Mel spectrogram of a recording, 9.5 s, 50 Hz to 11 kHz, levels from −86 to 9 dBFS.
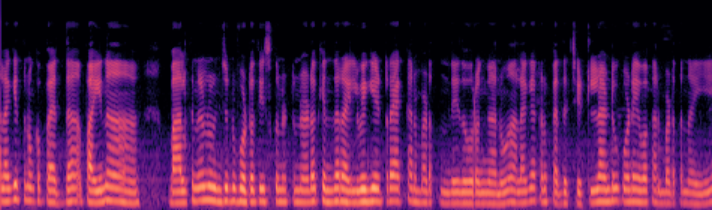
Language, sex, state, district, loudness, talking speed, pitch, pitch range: Telugu, female, Andhra Pradesh, Sri Satya Sai, -17 LUFS, 145 wpm, 185 Hz, 175-195 Hz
